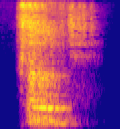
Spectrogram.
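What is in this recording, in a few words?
"code", female; vox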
